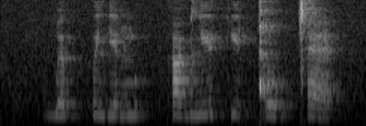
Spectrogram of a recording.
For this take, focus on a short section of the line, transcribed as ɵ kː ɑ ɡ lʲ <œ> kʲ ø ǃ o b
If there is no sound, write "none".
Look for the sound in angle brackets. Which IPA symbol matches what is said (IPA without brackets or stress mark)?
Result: ø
